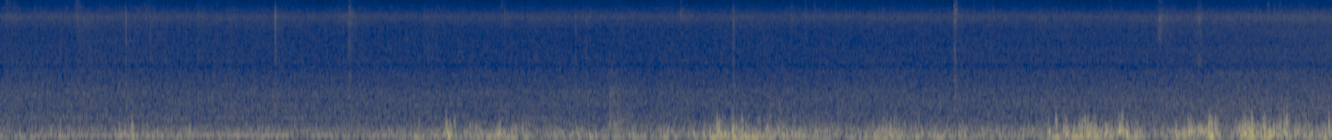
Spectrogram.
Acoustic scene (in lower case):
street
